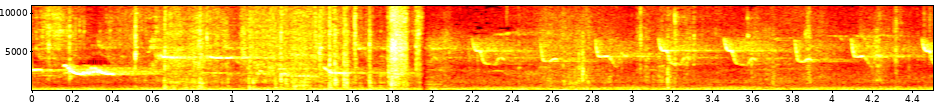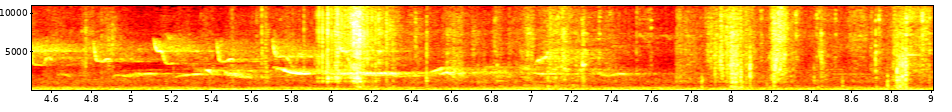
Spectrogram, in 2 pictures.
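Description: Small birds chirping and singing, with a run of quick repeated short notes through the middle. Under them is a steady low hum. A few knocks and rustles of bags and bike gear being handled come in the first two seconds and again near the end.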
